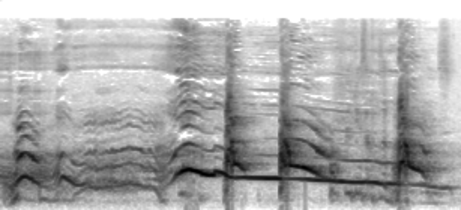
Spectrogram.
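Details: A Chihuahua mix howls along with its owner, giving long, wavering howls that slowly slide downward, broken by sharp yelping bursts.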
